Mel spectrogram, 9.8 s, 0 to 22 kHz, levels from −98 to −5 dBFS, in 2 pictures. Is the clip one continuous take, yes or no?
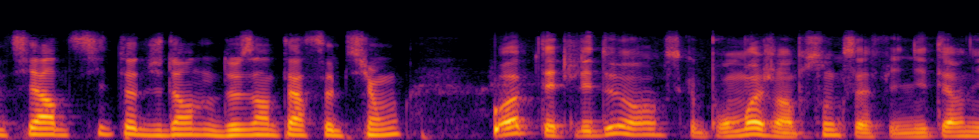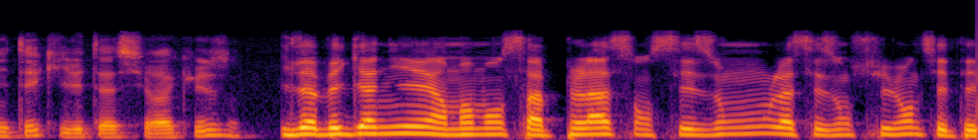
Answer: no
